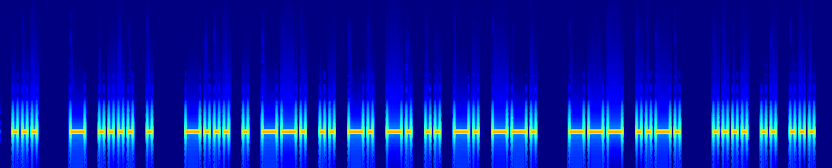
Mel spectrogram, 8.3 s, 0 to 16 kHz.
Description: Morse code, heard as a keyed tone, about 25 wpm, 700 Hz. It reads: S THE BEGINNING OF HIS
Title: Sentences from Top 900 Words 25wpm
